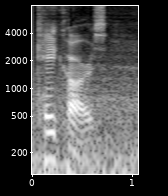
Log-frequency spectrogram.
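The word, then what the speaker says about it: kei: be butchering the pronunciation, K-cars. Not K as a letter, but K as in K-E-I.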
